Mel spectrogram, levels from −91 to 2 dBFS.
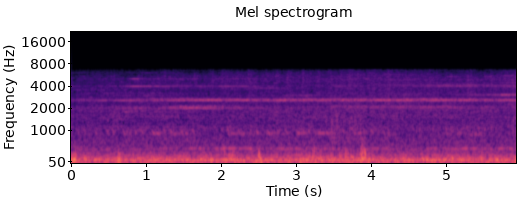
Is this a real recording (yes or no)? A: yes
